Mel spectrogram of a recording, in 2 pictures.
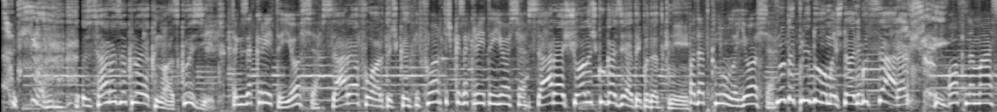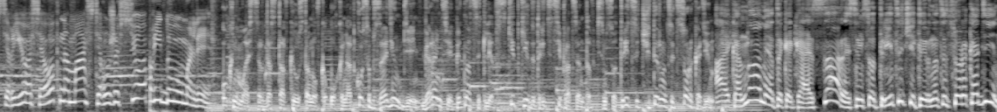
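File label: Russian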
